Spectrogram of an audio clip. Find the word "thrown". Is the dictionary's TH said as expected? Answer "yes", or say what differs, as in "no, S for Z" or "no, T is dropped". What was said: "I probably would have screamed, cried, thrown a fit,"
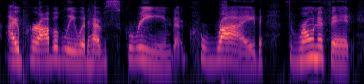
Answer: yes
